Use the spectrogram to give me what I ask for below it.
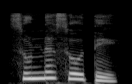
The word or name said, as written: ಸುಣ್ಣಸೋತೆ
